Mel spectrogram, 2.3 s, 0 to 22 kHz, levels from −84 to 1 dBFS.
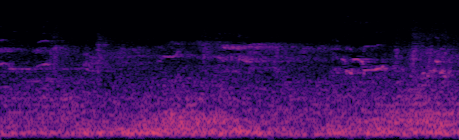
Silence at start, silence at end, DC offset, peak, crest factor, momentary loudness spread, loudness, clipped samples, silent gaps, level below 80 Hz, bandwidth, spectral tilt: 0 s; 0 s; under 0.1%; -26 dBFS; 14 dB; 4 LU; -40 LUFS; under 0.1%; none; -84 dBFS; 15.5 kHz; -5 dB/octave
